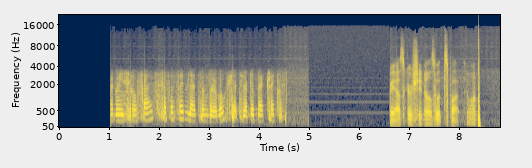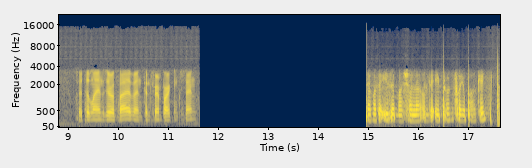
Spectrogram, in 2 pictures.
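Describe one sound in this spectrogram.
A man speaks calmly through a headset radio, in short bursts.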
